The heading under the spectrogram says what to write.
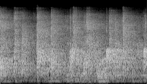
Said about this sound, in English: Please clap for him.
